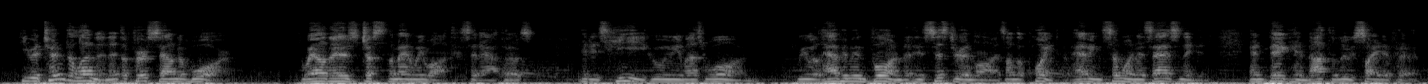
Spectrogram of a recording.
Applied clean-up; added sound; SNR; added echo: neural separator model SepFormer DNS4.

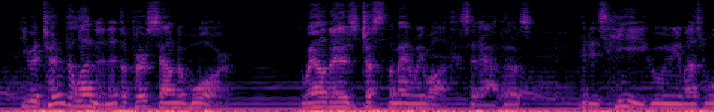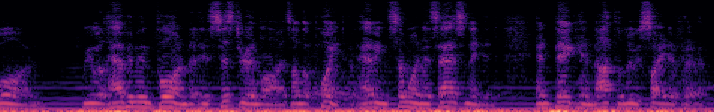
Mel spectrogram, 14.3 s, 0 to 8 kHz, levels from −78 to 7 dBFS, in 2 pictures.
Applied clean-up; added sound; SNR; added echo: none; Musical instrument; 18 dB; reverberation time 0.2 s.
